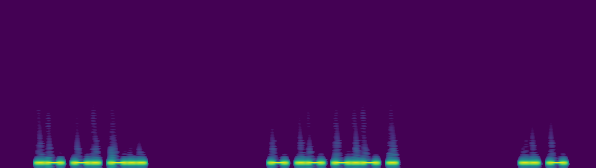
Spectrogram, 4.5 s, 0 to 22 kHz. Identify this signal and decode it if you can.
Morse code, heard as a keyed tone, about 34 wpm, 700 Hz. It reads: AND TAKE IT
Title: 4x Word-Spacing - Sentences from Top 300 Words - 35wpm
